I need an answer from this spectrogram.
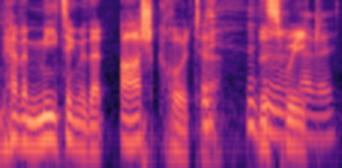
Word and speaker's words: Arschkröte: Basically, the translation is arse toad, and you pronounce it Arschkröte.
